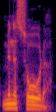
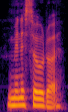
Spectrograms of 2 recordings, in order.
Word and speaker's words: Minnesota: a Lutheran Pastor in Minnesota right you have to say it like this though Minnesota Minnesota that's right Minnesota you got to kind of dra that last bit out yeah uh and you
